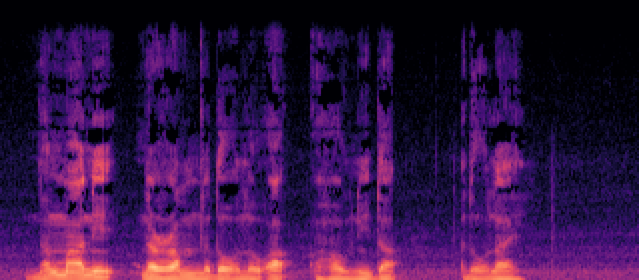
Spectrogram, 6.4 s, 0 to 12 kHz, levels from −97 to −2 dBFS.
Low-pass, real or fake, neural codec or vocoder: 10.8 kHz; real; none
